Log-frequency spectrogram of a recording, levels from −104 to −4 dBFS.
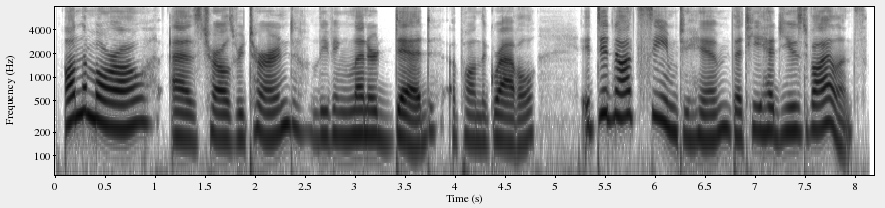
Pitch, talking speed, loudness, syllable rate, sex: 205 Hz, 170 wpm, -16 LUFS, 4.6 syllables/s, female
